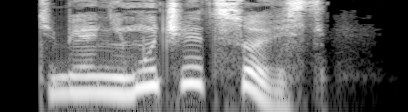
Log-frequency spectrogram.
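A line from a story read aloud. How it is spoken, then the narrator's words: Uncertain question. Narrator (Russian): неуверенно спросил Рисан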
